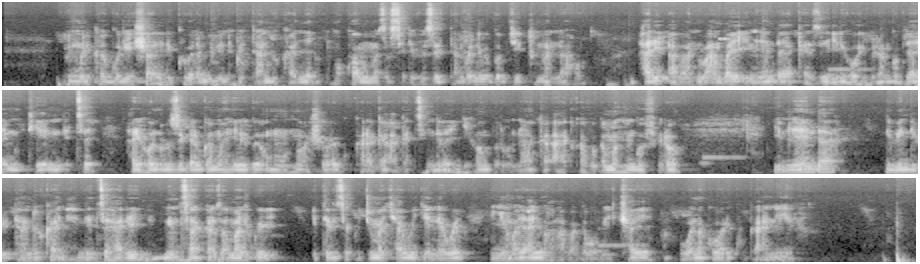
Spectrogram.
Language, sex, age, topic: Kinyarwanda, male, 25-35, finance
